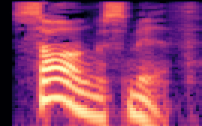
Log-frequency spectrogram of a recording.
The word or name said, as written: songsmith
